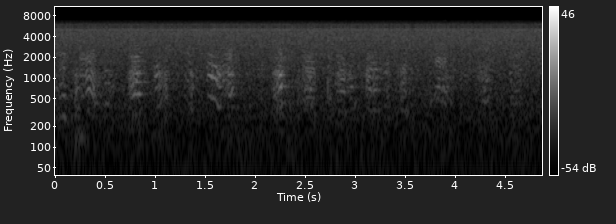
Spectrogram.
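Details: Brown Labrador Retriever puppies, five days old, from the E litter "vom Tannbachtal" out of Benja, make soft, thin whines and squeaks. The cries come in short bursts over a steady background hiss.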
